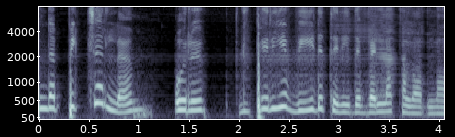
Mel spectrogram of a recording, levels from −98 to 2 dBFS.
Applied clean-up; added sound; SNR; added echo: neural mask model RNNoise.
